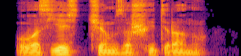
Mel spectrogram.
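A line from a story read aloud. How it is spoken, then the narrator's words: Muttering. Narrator (Russian): пробормотал он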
